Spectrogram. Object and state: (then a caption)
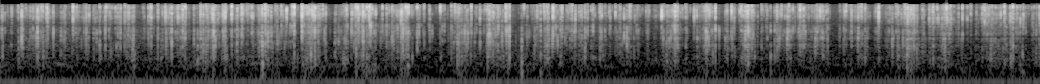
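Plastic candy wrapper crinkling. Fingertips squeeze and rub the thin green printed plastic film wrapped around a small lollipop on a white stick, held in both hands. The result is a dense, continuous run of quiet, bright crinkles and crackles. A faint low steady hum sits underneath.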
